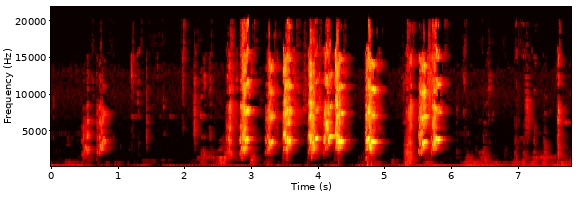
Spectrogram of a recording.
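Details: Javan myna at midday, heard close: a chattering series of harsh, grating squawks and scratchy rasps, about a dozen loud bursts in quick uneven succession, with softer nasal notes between and a low hum underneath.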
